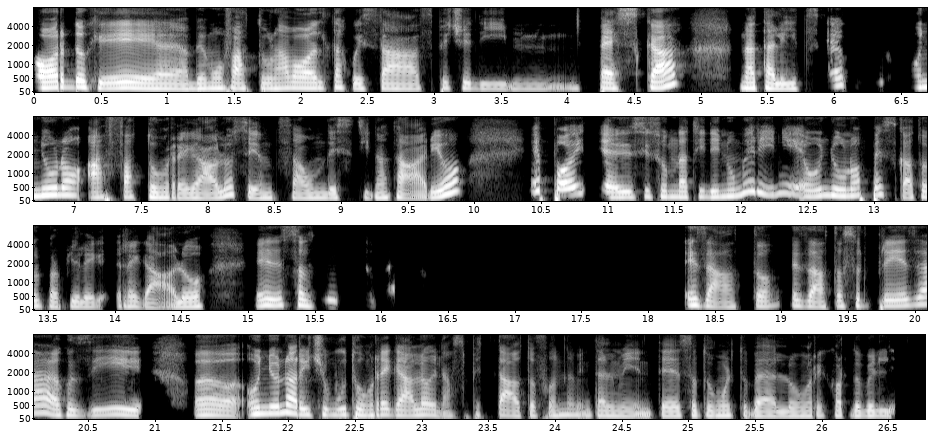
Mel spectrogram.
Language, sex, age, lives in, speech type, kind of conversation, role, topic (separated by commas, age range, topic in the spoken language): Italian, female, 60-64, Italy, conversation, podcast, guest, Mi racconti un ricordo legato a un pranzo di festa?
